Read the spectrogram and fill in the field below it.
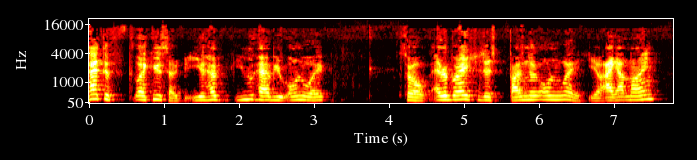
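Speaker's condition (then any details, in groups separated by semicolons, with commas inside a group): Cerebral palsy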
